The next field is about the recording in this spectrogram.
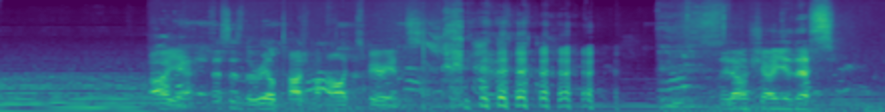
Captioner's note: laughter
